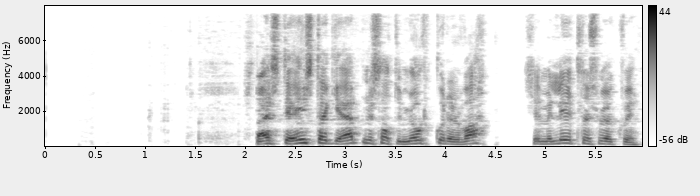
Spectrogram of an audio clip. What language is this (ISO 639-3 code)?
isl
